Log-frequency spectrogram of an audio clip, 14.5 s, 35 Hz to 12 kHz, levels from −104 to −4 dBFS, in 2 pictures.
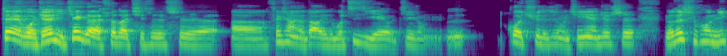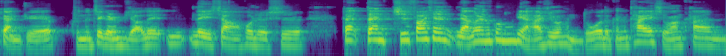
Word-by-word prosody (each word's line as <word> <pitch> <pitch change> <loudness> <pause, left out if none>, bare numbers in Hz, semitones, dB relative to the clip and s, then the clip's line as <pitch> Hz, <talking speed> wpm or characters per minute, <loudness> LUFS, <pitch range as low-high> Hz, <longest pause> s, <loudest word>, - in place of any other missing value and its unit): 对， 225 -3 +7
我 135 -1 +6
觉 150 +6 +6
得 190 - +9
你 185 - +2
这 230 0 +5
个 - - +7
说 - - +1
得 130 - +3
其 120 - -5
实 125 +1 -6
是， 120 +1 -6 0.4
呃， 110 0 -2
非 155 - -4
常 155 -3 -2
有 115 - -4
道 130 +2 +3
理 115 - -5
的。 110 - -8
我 110 - -5
自 135 +10 -7
己 135 -5 -9
也 110 0 -2
有 110 - -2
这 120 -2 -10
种 105 - -13 0.2
嗯， 250 - -11 0.5
过 155 -3 +2
去 140 - -5
的 120 - -6
这 120 - -10
种 120 -5 -6
经 130 +4 -4
验， 125 -2 0
就 135 - -4
是， 135 0 -3 0.3
有 130 - -1
的 200 - +5
时 190 -4 -4
候 165 +1 -2
你 155 +1 -2
感 170 - +2
觉 485 +2 -1 0.2
可 - - -9
能 210 0 -3
这 145 - 0
个 - - +3
人 110 +1 0
比 115 - -10
较 - - +1
内 120 0 -2 0.2
内 140 -4 0
向， 110 -3 -1
或 120 - -3
者 110 -2 -3
是 110 +1 -6 0.4
但 185 -1 +1
但 195 -1 +4
其 185 - +2
实 190 - +1
发 210 +2 +5
现 205 -5 +1
两 135 - +5
个 165 - +2
人 175 - +1
的 - - -2
共 190 +1 -2
同 175 0 -2
点 175 - +2
还 - - +3
是 135 - -5
有 135 +1 -1
很 175 +6 -8
多 120 - 0
的， 115 - -3
可 - - -9
能 115 +1 -8
他 160 +5 +3
也 155 - +1
喜 160 - -6
欢 110 +2 -3
看， 115 +1 -2
130 Hz, 340 characters per minute, -23 LUFS, 115-175 Hz, 0.5 s, 得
